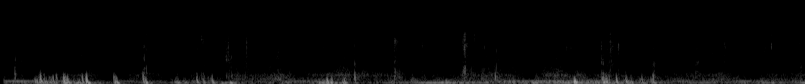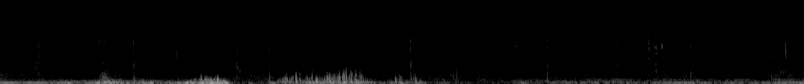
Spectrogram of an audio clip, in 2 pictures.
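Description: Uneven low rumble with scattered clicks and soft knocks, the handling noise and footsteps of someone carrying a phone around on asphalt.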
